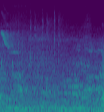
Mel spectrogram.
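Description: Faint open-air football-pitch ambience with distant players' voices, between stretches of commentary.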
